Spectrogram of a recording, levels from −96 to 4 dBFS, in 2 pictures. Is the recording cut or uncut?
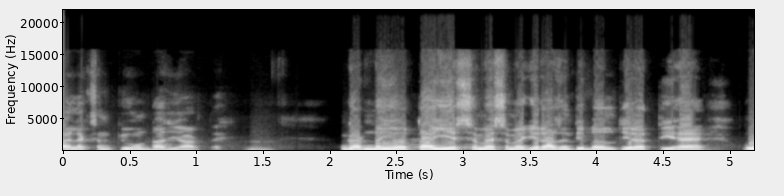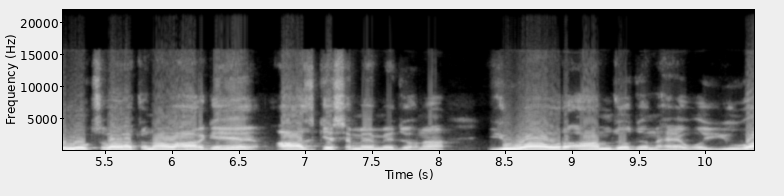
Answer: uncut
